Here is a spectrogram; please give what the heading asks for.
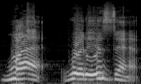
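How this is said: It is said in an annoying put-on voice.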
